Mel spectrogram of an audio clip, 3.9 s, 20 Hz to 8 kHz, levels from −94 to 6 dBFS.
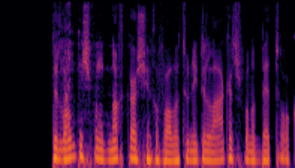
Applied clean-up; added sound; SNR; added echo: neural mask model DeepFilterNet 3.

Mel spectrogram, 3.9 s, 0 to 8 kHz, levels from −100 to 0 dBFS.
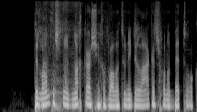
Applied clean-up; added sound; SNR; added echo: neural separator model SepFormer DNS4.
